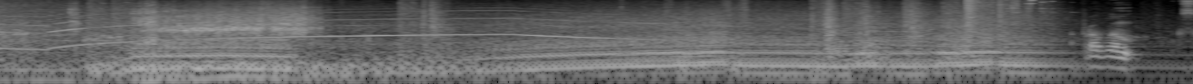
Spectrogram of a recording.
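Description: A car engine revs steadily as the car drives off.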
